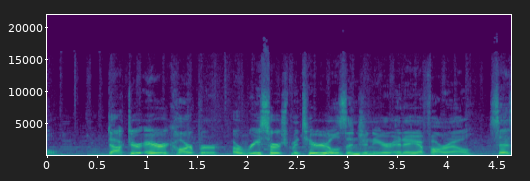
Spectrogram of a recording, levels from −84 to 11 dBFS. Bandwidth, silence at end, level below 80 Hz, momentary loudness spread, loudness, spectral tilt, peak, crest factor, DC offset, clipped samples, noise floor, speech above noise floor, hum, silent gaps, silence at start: 15 kHz; 0 s; -42 dBFS; 7 LU; -20 LUFS; -4 dB/octave; -6 dBFS; 14 dB; under 0.1%; under 0.1%; -39 dBFS; 20 dB; none; none; 0 s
